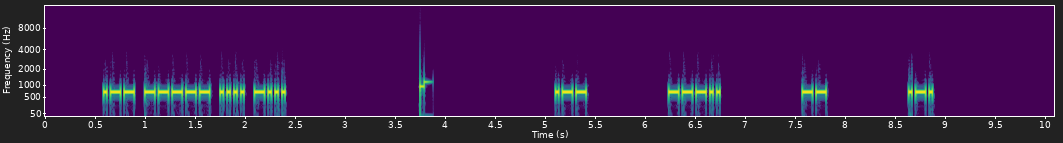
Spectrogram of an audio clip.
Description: Morse code, heard as a keyed tone, about 36 wpm, spaced as for 15 wpm, 700 Hz. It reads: W0HB W8MR
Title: USA Call Signs - 4 Characters - 8x Character Spacing - 35wpm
